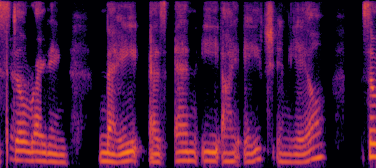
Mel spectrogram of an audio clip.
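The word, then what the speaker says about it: 你: So actually in my place, we pronounce the N and L, we will not pronounce it well. But as a teacher, I have to pronounce it quite well. It doesn't mean that when you say "nei" and then you pronounce "lei" is wrong.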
